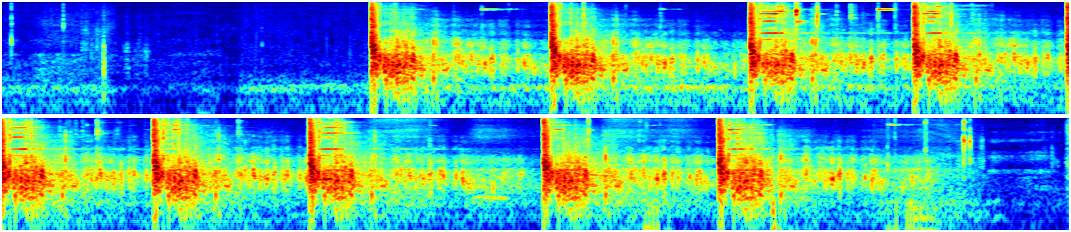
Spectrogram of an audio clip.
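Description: Semi-automatic pistol fired nine times at a steady pace, about one shot every second and a quarter with one slightly longer pause, starting about three seconds in; each sharp report trails off over about a second.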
